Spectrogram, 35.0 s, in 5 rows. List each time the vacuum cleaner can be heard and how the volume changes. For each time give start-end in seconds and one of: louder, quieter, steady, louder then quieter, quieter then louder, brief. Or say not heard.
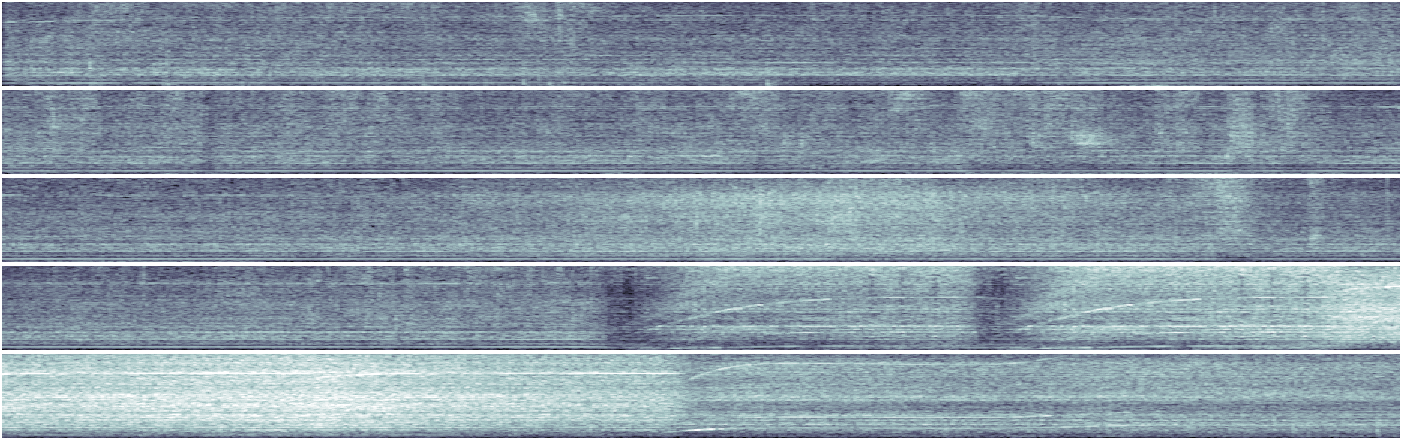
0.0-34.9 louder.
